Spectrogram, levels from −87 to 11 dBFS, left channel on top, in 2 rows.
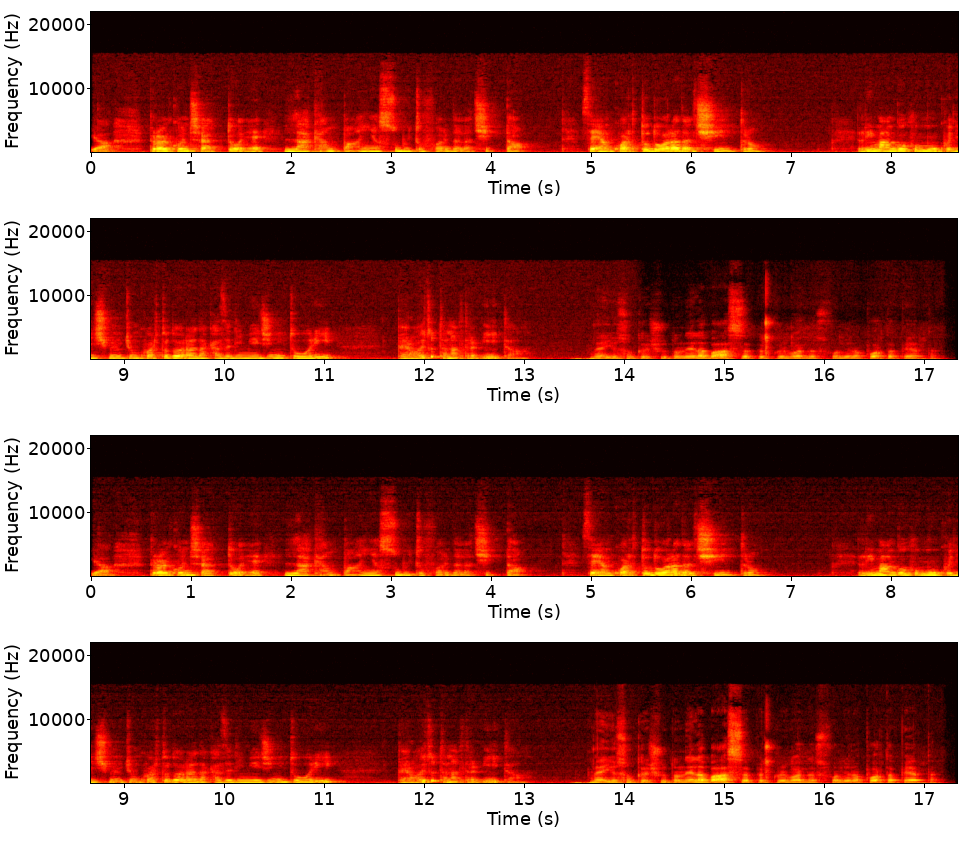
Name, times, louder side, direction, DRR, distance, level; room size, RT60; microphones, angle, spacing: voice 1, 0.0-4.3 5.0-6.7 7.7-11.2 11.7-13.0, left 2 dB, 25° left, 0.4 m, -22 dB
voice 2, 13.7-17.1, right 3 dB, 50° right, 0.5 m, -26 dB
2.3 x 2.0 x 2.7 m
head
